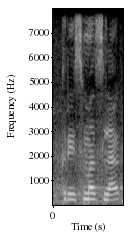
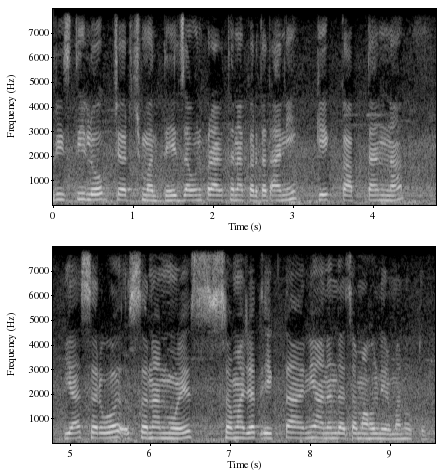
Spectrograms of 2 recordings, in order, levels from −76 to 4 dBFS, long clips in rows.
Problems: constant background noise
